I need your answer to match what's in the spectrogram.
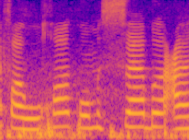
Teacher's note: सीन हुर्फ़ सफ़ीर है, सख्ती सीठी के साथ पढ़ा जाएगा।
